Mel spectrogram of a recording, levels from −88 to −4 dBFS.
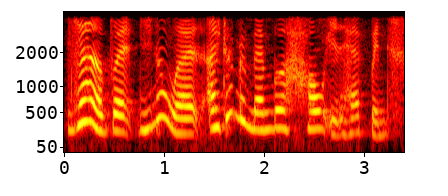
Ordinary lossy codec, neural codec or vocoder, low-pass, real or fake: none; codec, 44.1 kHz, 7.8 kbps, Pupu-Codec; 3.6 kHz; fake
